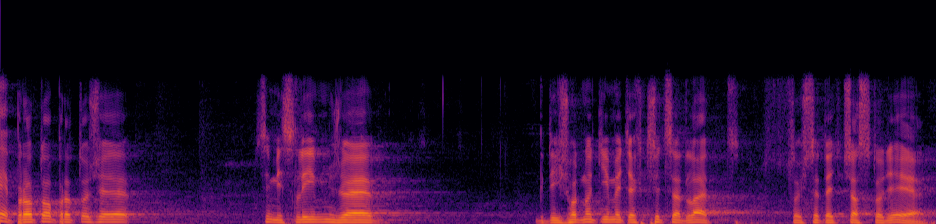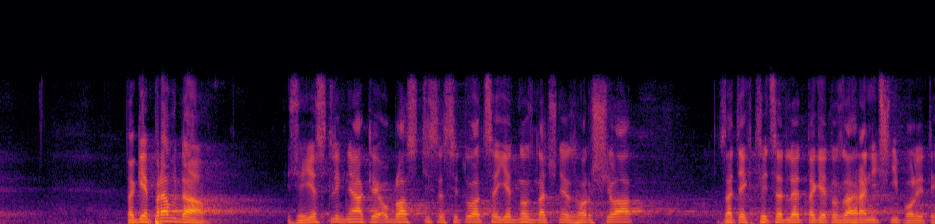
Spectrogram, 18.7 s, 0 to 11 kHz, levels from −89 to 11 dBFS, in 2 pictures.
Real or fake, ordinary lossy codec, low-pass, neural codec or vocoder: real; Opus, 64 kbps; 7.2 kHz; none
